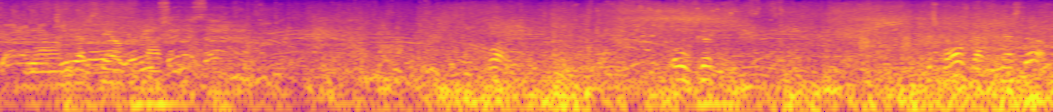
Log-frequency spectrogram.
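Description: Game fighters clash with punches and bursts of energy blasts.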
